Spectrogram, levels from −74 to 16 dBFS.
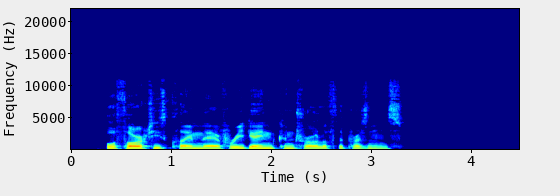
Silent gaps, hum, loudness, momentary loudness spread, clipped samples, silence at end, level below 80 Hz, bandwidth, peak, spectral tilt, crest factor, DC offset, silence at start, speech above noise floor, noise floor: none; none; -20 LUFS; 13 LU; under 0.1%; 1.2 s; -44 dBFS; 10.5 kHz; 0 dBFS; -8 dB/octave; 20 dB; under 0.1%; 0.35 s; 60 dB; -79 dBFS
